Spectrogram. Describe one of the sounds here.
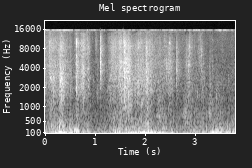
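Boots step across a hard floor.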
